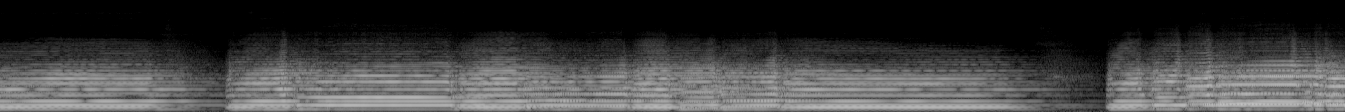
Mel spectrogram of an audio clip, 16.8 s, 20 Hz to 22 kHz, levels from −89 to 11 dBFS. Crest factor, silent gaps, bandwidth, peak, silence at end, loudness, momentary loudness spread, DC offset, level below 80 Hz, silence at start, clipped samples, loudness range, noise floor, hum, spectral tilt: 16 dB; none; 5.2 kHz; -6 dBFS; 0 s; -20 LUFS; 8 LU; under 0.1%; -66 dBFS; 0 s; under 0.1%; 4 LU; -51 dBFS; none; -10 dB/octave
